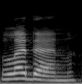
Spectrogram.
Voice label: "leden", Czech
